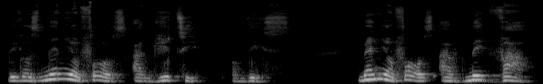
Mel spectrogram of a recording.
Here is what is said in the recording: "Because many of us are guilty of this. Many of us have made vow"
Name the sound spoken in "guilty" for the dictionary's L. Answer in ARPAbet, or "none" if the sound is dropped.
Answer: none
